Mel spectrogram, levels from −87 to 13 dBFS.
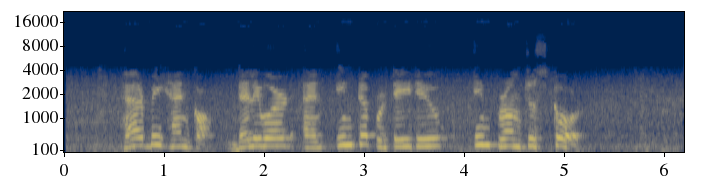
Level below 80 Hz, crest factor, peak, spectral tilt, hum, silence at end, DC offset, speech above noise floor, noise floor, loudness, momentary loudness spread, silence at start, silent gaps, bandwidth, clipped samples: -52 dBFS; 12 dB; -2 dBFS; -10 dB/octave; none; 0.05 s; under 0.1%; 26 dB; -39 dBFS; -14 LUFS; 6 LU; 0.1 s; none; 4.1 kHz; under 0.1%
